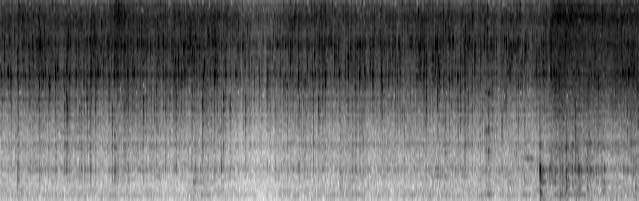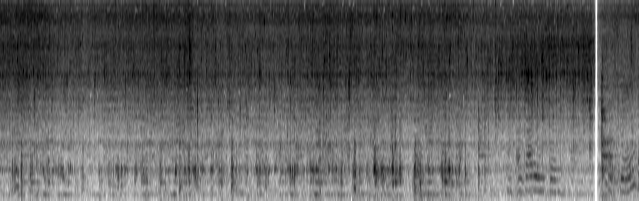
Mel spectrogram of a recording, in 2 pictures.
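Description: Sliced shallots, garlic and ginger with whole spices frying in hot oil in a pot, a steady sizzle. About eleven seconds in there is a knock, and after it the frying sounds fuller.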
